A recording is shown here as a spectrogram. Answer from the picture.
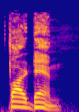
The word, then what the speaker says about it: Bardem: Bardem? – Bardem.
